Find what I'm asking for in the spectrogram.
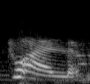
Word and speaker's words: toile: Se dice toile. – Toile, como estrella, pero sin E. – T-O-I-L-E.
